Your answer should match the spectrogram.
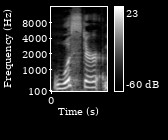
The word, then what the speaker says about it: Worcester: Robin Joyce writes, Fourth Wall Stage Company is a nonprofit community theater group in Worcester, Massachusetts, and they wrote how to pronounce that for me because I'm a dumb Californian.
